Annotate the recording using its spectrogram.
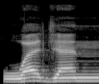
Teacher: نون مشدد آ گیا تو غنہ کریں ہیں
